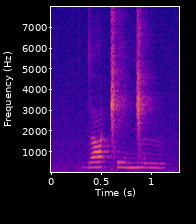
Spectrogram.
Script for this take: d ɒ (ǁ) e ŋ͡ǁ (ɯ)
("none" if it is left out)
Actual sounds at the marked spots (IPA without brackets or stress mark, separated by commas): ǁ, ɯ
